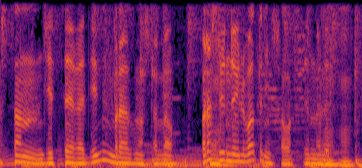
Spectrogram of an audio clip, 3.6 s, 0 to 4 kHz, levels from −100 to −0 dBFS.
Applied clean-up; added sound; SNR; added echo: none; none; none; none.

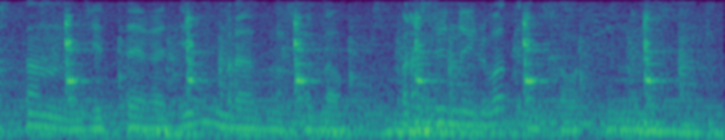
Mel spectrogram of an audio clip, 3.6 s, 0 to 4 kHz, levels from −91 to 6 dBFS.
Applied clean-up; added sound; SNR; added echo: none; Clock; -2 dB; none.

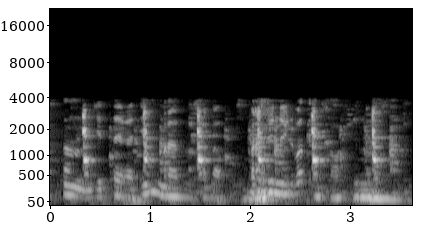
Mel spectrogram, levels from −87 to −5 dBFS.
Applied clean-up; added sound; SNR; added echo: classical method log-MMSE.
